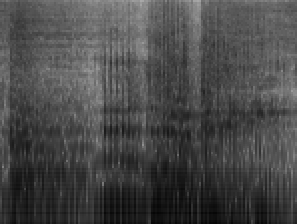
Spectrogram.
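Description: A lion's roar, loud and rumbling, with deep growling tones that swell into a second, stronger surge and stay harsh and sustained for the full three seconds.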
